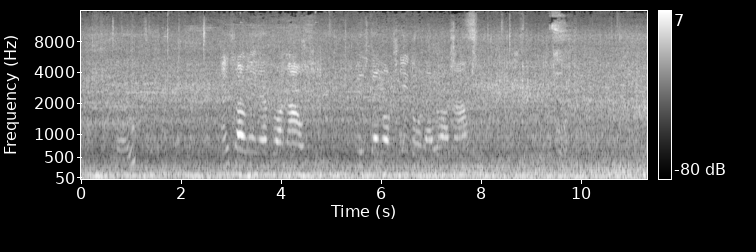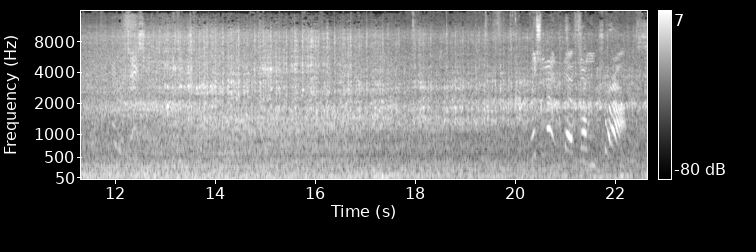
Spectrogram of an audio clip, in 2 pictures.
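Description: A diesel locomotive rumbles as a train pulls slowly past.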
